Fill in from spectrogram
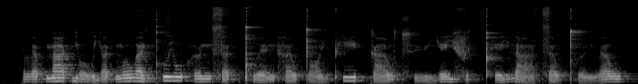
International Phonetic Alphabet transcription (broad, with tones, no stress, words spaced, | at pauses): lɐ˨˥p̚maː˥k̚jo˨˩w jɐ˧t̚ŋo˥w ɐ˧jkʷʰiː˥whɵ˧nsɐ˨˥t̚ kʷʰɛː˨˧ŋhɐ˨˥w t̪ɔː˨˩jpʰiː˥t̚kaː˨˥w t͡sʰyː˨˩je˧jfɪ˨k̚ pʰe˨˥jlaː˨˩t͡sɐ˨˧w t̪ʰɵ˨˩nlɐ˥w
